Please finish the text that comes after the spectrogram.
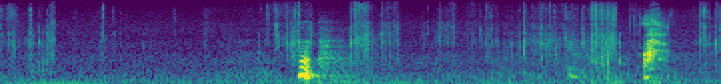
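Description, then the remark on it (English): Quiet paper rustling with two sharper crinkles, one near the middle and one toward the end, amid soft handling noises and no clear speech. “Oh, paper.”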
